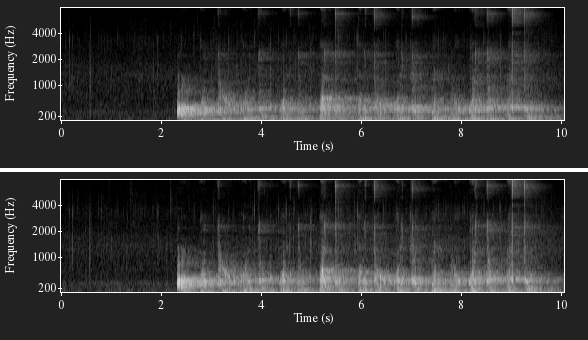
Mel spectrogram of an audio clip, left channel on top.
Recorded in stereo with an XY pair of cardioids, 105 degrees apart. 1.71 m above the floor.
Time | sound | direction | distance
2.3 | scissors | 30° right | 0.7 m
